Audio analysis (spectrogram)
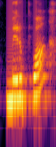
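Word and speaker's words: mirepoix: that is called as it is spelled as m-i-r-e-p-o-i-x it's called as mirupwa so mirupwa is nothing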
